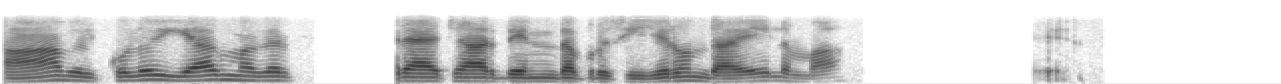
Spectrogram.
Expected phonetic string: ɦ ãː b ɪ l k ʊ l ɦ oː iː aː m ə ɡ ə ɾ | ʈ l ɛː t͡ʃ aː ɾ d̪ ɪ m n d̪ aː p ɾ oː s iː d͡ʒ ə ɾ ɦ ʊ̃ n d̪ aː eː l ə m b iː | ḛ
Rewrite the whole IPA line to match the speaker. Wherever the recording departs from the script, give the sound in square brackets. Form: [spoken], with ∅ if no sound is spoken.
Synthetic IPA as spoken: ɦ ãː b ɪ l k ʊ l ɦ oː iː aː m ə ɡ ə ɾ | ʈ [ɾ] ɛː t͡ʃ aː ɾ d̪ ɪ [∅] n d̪ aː p ɾ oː s iː d͡ʒ ə ɾ ɦ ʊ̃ n d̪ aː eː l ə m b [aː] | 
